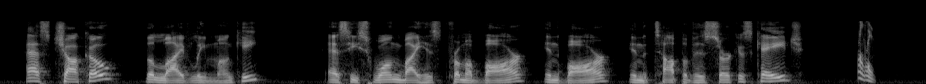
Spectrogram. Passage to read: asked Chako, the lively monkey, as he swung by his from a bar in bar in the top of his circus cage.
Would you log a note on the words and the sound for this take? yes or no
yes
